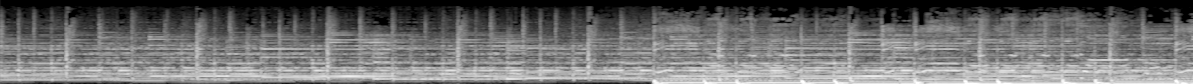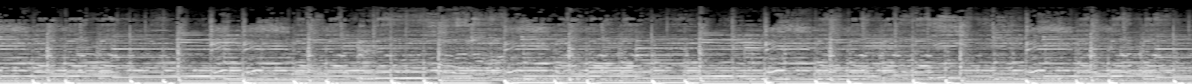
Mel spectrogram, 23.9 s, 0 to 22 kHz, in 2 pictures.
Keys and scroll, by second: 10.2 ctrl++, 10.8 e, 15.9 ctrl+-.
